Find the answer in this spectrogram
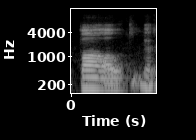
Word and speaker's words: bald: bald. خلينا نعيد نكتبها. So belt اللي هو اتفقنا السبتة أو الحزام belt, and bald هو ينطق فيها كأو بس تكتب بالA.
